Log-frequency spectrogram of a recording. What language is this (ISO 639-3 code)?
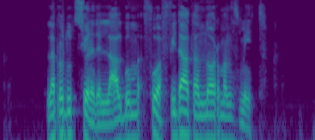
ita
